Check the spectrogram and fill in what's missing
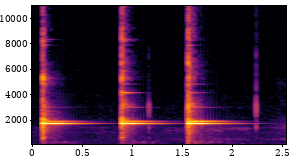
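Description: A wooden spoon strikes a glass bowl three times at an even pace, each hit ringing with a clear sustained tone that decays, followed by a faint small tap.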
